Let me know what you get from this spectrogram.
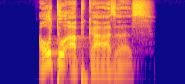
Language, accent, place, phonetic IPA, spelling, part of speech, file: German, Germany, Berlin, [ˈaʊ̯toˌʔapɡaːzəs], Autoabgases, noun, De-Autoabgases.ogg
- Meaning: genitive singular of Autoabgas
